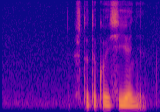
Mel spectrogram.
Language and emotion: Russian, neutral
